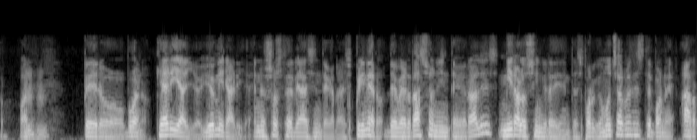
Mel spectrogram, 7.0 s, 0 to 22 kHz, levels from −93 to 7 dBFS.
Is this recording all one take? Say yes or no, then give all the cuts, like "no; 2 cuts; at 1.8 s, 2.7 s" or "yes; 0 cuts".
yes; 0 cuts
